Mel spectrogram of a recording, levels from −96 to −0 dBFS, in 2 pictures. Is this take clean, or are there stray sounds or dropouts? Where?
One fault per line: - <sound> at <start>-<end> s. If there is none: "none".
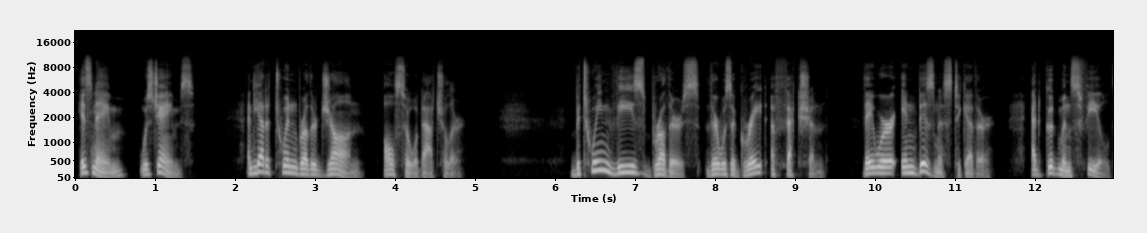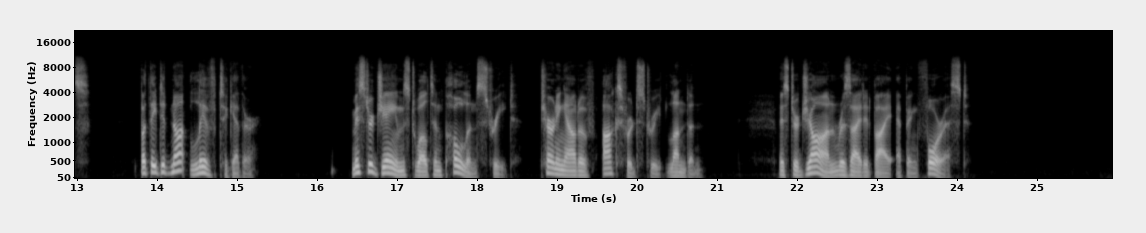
none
